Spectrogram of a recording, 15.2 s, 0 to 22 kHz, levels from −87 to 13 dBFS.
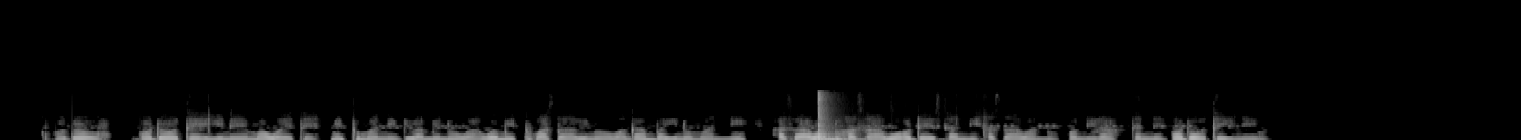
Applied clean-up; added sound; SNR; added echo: none; Thump, thud; 1 dB; none.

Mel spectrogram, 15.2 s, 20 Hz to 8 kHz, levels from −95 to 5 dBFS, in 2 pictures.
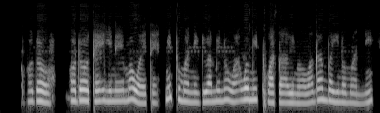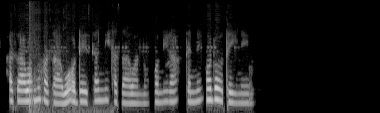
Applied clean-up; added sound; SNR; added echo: neural separator model SepFormer DNS4.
